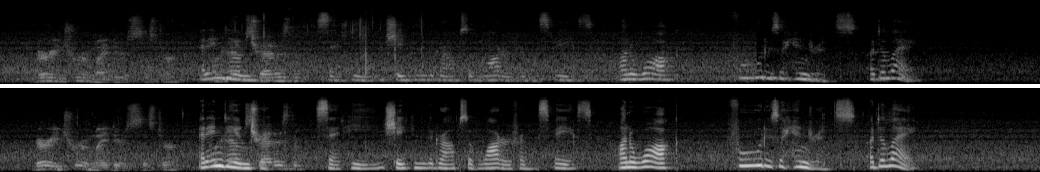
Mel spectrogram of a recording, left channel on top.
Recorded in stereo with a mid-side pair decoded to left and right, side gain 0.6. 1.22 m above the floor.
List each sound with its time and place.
0.3 s a man speaking: 65° right, 4 m
2.0 s a woman speaking: 60° right, 0.6 m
